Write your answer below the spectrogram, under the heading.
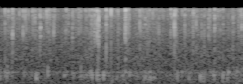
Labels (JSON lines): {"label": "ambient", "recorder": "HydroMoth"}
